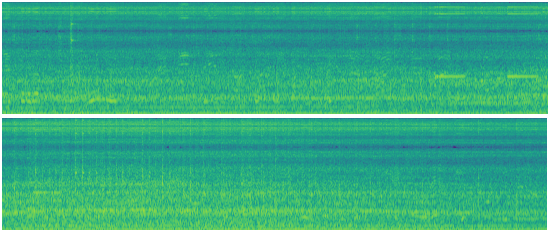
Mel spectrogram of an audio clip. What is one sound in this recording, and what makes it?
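A bulldozer engine rumbles steadily close by.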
